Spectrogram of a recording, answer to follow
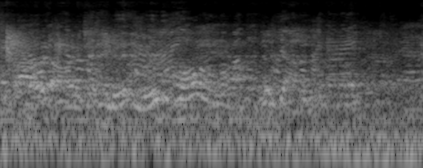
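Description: Indistinct chatter of several people talking in a large hall.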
